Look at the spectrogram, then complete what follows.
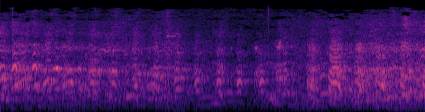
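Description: Audience laughing, many voices at once, after a punchline.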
